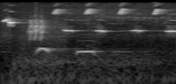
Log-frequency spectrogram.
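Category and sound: bird, birdsong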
